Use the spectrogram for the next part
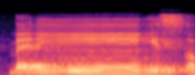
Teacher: ഇസ്രായീൽ എന്നതിലുള്ള ദീർഘം മദ് മുത്തസിൽ വാജിബാണ് നിർബന്ധമായും. അലിഫിനെ 4-5 ഹറക്കത്തിൻ്റെ അളവിൽ ദീർഘിപ്പിക്കുക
